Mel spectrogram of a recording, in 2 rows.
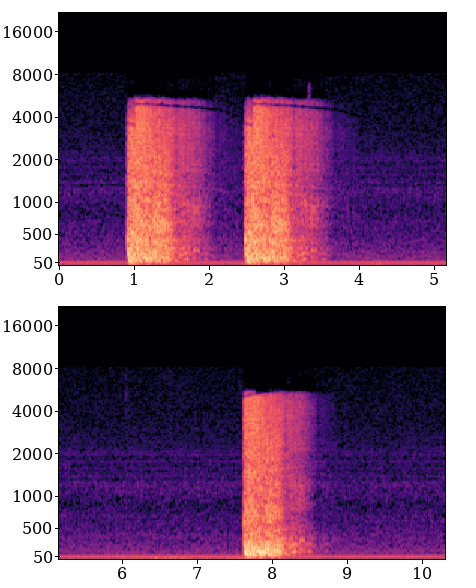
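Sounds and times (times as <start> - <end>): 
gunshots inside a guesthouse: 0.9 - 3.7, 7.6 - 8.8.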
